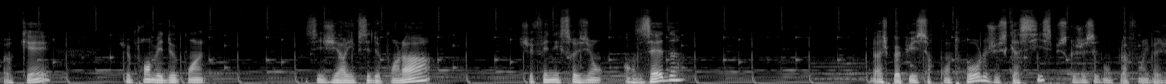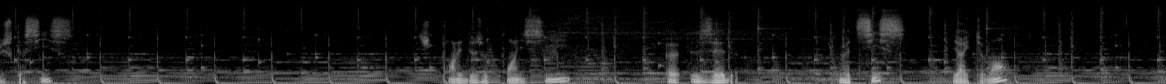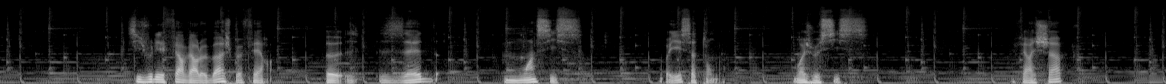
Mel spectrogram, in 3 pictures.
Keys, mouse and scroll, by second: 1.0 right click, 1.5 shift+right click, 2.4 shift+right click, 3.0 shift+right click, 5.6 e, 6.3 z, 11.9 ctrl+click, 13.3 right click, 14.1 ctrl+right click, 18.2 e, 18.5 z, 20.0 6, 21.8 Return, 22.9 right click, 23.6 shift+right click, 26.5 e, 27.8 z, 28.6 KP_Subtract, 29.4 KP_6, 31.3 KP_6, 33.6 Escape.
